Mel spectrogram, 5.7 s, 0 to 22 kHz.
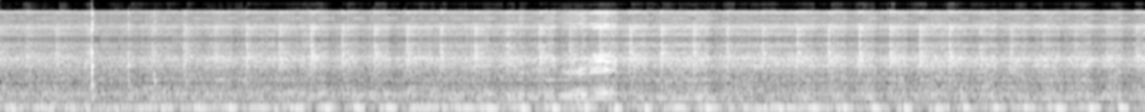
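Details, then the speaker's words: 1967 Chevy Beaumont with a freshly rebuilt small-block 283 V8 at idle, valve covers off, during lifter adjustment: a light regular tick about three a second from one loose hydraulic lifter as the new engine loosens up. "all right so it's it's this one here that's ticking I can hear you can hear it ticking quite quite loudly"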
